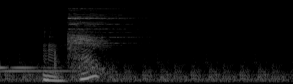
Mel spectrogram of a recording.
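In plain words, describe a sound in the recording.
A bright magical chime sparkles and rings out.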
